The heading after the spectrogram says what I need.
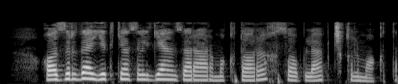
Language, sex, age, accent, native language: Uzbek, female, 25-34, Qashqadaryo, Uzbek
